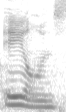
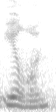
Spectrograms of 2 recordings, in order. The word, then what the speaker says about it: aeon: Or aeons. Some people pronounce this as aeon. I'm used to eon. So whatever, aeon or eon.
